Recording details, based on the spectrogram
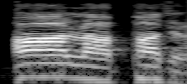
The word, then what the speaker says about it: アラパ: ですからアラパじゃなくてアラパというような感じで、 R ですから飲み込む感じですね。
